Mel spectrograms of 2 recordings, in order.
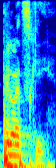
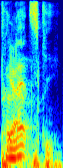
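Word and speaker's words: Pilecki: story of Captain vitto pki am I saying that right petki petki yes in 1940 Captain petki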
